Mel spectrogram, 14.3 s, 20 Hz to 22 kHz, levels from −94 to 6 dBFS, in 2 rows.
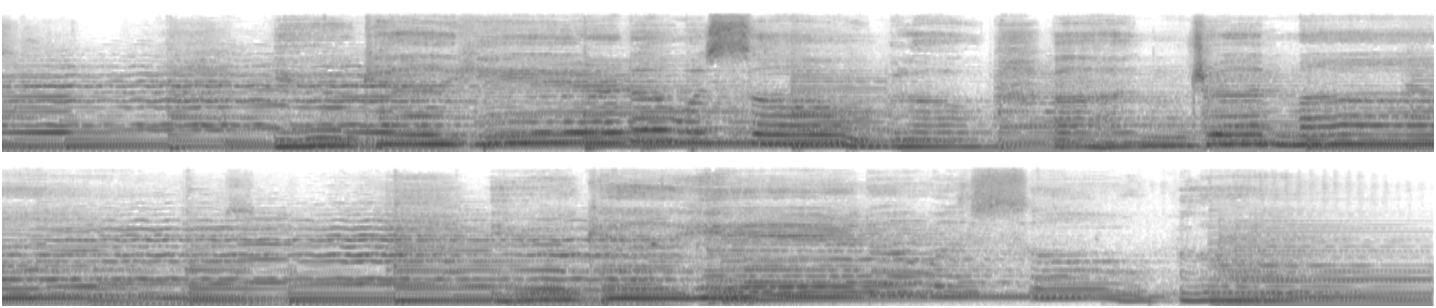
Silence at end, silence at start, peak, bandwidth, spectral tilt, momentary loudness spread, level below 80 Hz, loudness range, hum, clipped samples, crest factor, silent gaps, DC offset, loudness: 0 s; 0 s; -16 dBFS; 15.5 kHz; -5 dB/octave; 10 LU; -74 dBFS; 5 LU; none; under 0.1%; 14 dB; none; under 0.1%; -31 LUFS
